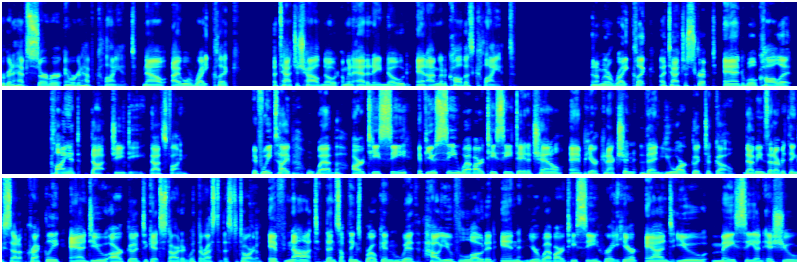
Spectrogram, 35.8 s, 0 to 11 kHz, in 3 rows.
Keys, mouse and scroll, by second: 2.5 right click, 4.1 click, 4.7-5.7 typing, 6.7 click, 6.8 click, 7.7 ctrl+a, 7.7-8.9 typing, 8.8 right click, 9.8 click, 11.2 click, 12.3 click, 13.7 Return, 15.4 click, 15.8 Return, 16.0-18.0 typing, 26.7 click, 27.5 BackSpace, 27.8 BackSpace, 27.9 BackSpace, 31.4 click, 31.8 click, 32.3 click, 33.4 click.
